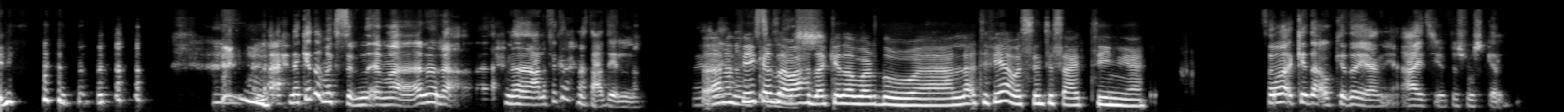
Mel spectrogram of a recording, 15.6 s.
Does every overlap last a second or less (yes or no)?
no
